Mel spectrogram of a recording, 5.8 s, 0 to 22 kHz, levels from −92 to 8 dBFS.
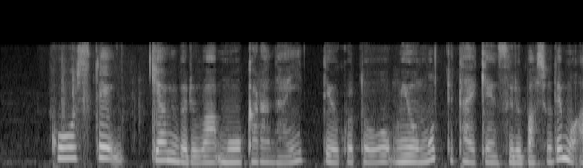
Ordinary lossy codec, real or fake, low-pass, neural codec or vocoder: none; real; 7.2 kHz; none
